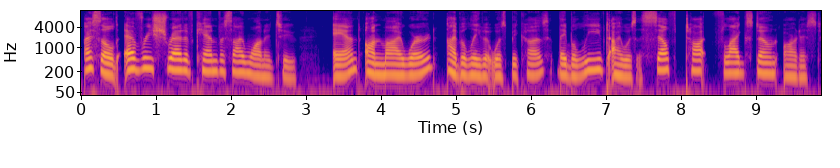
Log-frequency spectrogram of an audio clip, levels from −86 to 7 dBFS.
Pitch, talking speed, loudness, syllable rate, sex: 180 Hz, 165 wpm, -20 LUFS, 4.6 syllables/s, female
